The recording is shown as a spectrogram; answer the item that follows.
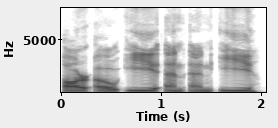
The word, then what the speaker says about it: Roenneberg: And the last name is, I believe it's pronounced Roneberg. It's Roenneberg.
